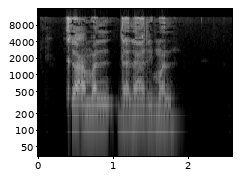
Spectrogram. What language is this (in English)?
Pashto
